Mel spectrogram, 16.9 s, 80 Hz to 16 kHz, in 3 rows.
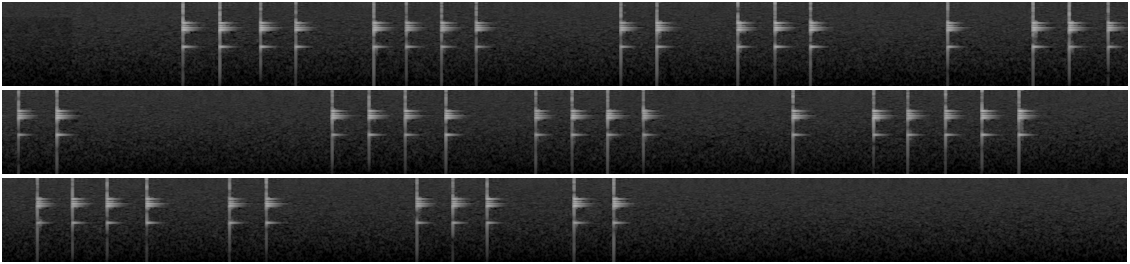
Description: Tap code, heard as taps on glass, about 5 knocks a second. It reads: THE TERM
